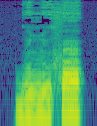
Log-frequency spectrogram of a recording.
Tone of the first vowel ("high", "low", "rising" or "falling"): low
